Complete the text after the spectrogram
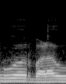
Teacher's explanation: है ओष जो है उ और उ हो जाता है जवाब इनका उच्चारण करेंगे तो होठ जो है गोला आकार में आ जाता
